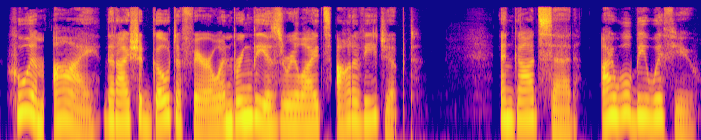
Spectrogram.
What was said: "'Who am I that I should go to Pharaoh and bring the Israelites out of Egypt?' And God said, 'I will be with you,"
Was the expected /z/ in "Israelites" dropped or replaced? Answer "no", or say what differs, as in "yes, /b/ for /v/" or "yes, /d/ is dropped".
no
